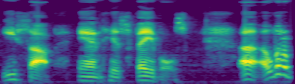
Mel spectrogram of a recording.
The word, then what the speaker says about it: Aesop: guy named esop or in america it was pronounced aesop but properly pronounced esop and his fables a little bit of background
